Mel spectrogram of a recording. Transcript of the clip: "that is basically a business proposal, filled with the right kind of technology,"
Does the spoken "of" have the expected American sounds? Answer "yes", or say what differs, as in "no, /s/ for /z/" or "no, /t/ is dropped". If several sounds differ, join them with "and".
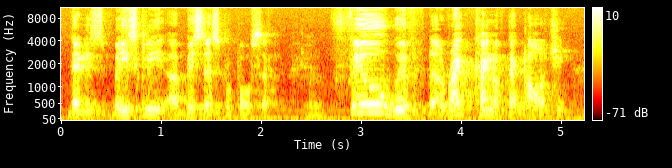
no, /f/ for /v/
